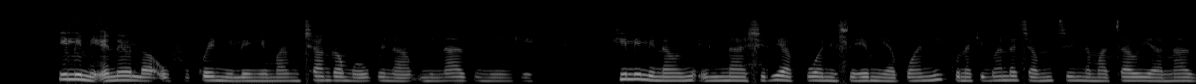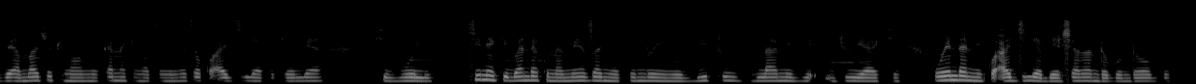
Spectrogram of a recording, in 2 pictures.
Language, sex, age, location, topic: Swahili, female, 18-24, Mombasa, government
